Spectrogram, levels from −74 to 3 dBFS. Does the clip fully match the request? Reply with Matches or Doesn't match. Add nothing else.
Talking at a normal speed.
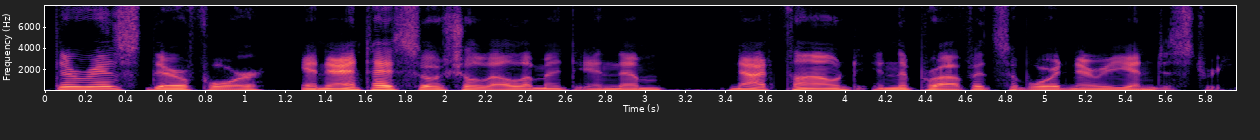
Matches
